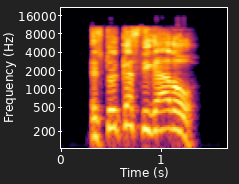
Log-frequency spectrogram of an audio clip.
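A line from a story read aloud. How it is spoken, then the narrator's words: Shout. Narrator (Spanish): le gritó Harry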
